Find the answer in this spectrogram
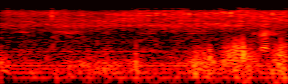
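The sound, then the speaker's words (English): A yellow farm tractor with a farmer comes over a hill in Christmas tree country, Allegheny County, North Carolina, its engine droning with a low, steady rumble that swells slightly as it approaches, with a faint voice murmuring over it toward the end. “Coming over a hill. Wonder what kind of tractor it is.”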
